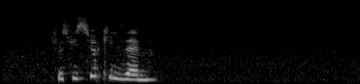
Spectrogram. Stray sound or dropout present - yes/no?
no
